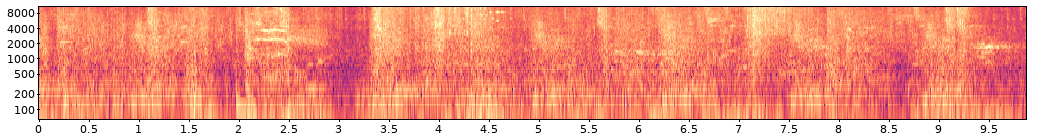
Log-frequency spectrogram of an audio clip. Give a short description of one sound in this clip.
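Magical blasts and clashing battle effects crackle and boom in quick succession.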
